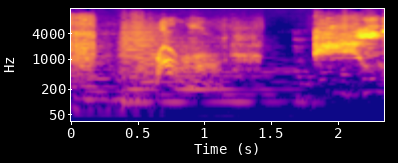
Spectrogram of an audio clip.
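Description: Orchestral film score with a cartoon dog's single short yelp a little over half a second in.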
